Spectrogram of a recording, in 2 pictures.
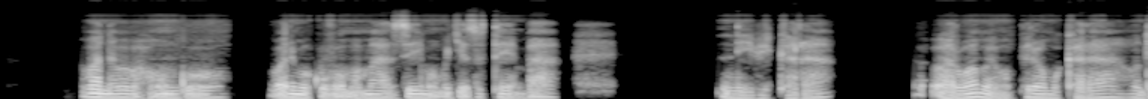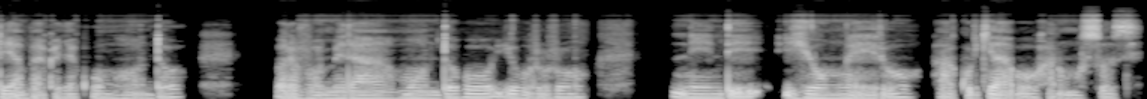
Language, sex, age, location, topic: Kinyarwanda, female, 18-24, Kigali, health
